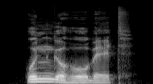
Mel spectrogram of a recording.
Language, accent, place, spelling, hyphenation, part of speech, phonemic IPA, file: German, Germany, Berlin, ungehobelt, un‧ge‧ho‧belt, adjective, /ˈʊnɡəˌhoːbl̩t/, De-ungehobelt.ogg
- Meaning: 1. unpolished 2. uncouth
